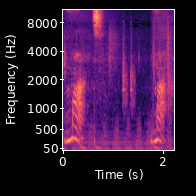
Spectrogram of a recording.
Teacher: notice how the soft sign softens the consonant T in mat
